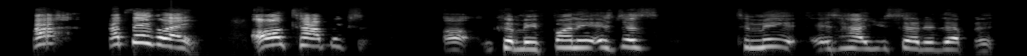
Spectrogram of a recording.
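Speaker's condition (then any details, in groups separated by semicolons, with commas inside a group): Cerebral palsy; from birth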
